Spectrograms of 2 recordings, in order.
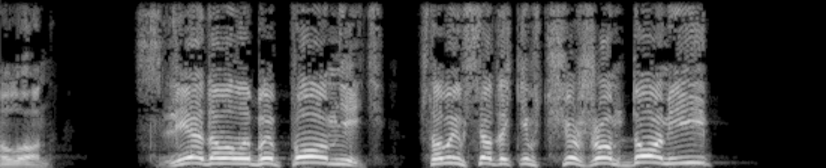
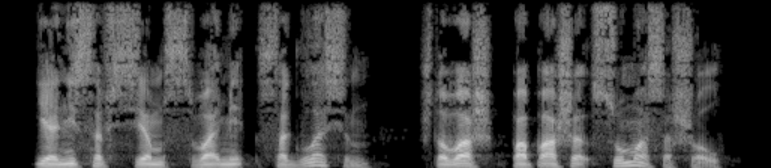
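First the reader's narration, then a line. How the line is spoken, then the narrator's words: Calm. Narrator (Russian): спокойно ответил он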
